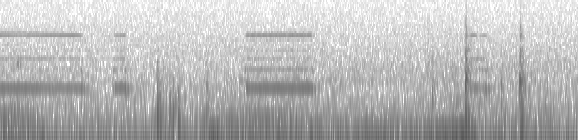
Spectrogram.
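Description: Car horn sounding a steady note that stops about a second in, then a second, roughly one-second blast about three seconds in. Two sharp clicks follow near the end.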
